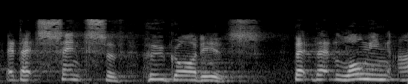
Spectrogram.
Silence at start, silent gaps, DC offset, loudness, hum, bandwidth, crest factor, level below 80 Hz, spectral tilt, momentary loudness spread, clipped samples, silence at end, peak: 0 s; none; under 0.1%; -26 LUFS; none; 8.8 kHz; 20 dB; -66 dBFS; -3 dB/octave; 9 LU; under 0.1%; 0 s; -8 dBFS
